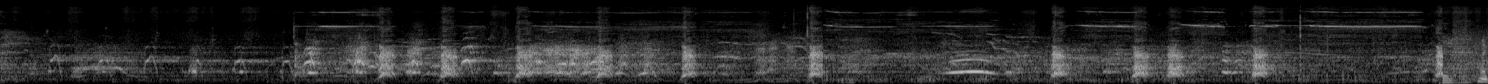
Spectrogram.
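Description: Dogs bark, yip and whimper at a Norwegian puppy compound in winter, a busy chorus of close and farther calls with high whines, while people talk over them.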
